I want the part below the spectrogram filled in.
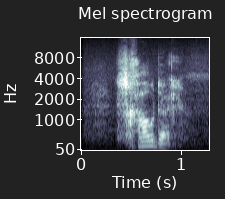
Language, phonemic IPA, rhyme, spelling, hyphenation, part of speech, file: Dutch, /ˈsxɑu̯.dər/, -ɑu̯dər, schouder, schou‧der, noun, Nl-schouder.ogg
- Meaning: shoulder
